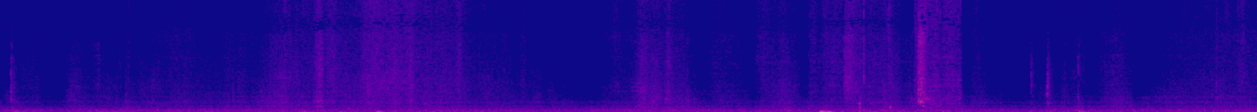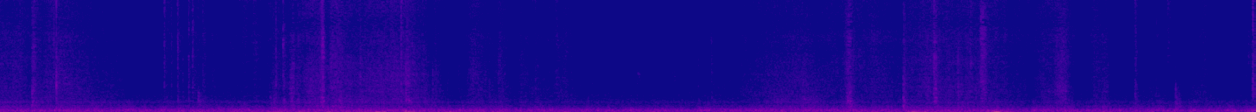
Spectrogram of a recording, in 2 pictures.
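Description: A cat shifts on a quilt, rustling the fabric softly.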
